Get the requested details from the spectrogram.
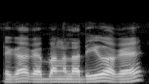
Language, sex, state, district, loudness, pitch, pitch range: Chakma, female, Tripura, Dhalai, -14 LUFS, 125 Hz, 125-135 Hz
